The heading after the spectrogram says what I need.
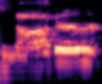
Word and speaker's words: Nader: I did have a question for you, and Nader, is your name pronounced Nader? Is that correct? Yep, Nader, okay. Like water with an N at the beginning.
